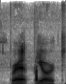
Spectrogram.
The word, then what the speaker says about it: Brant Bjork: That Brant, was it Brant Bjork? Is that how you say it? – Brant Bjork. – Brant Bjork, yeah. Like, he's played a lot with him and has been active with that whole desert rock scene, I guess.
